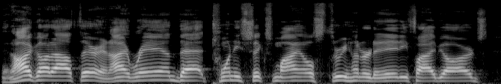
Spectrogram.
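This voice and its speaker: A man's voice: sits high, steady tone, normal speed, clean tone, no room sound, clean studio sound. A man in his sixties preaching a sermon to a congregation, emphatic and exhorting, repeating phrases for effect. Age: 60s. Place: church before a congregation.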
